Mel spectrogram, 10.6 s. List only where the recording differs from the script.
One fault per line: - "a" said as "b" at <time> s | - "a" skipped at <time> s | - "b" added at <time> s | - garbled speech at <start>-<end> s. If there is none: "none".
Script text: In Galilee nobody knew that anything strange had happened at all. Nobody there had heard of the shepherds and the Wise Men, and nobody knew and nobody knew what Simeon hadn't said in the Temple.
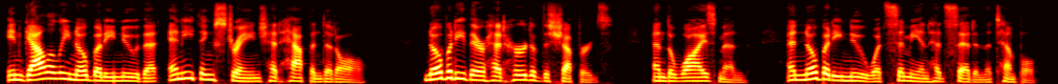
- "and nobody knew" skipped at 8.7 s
- "hadn't" said as "had" at 9.3 s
